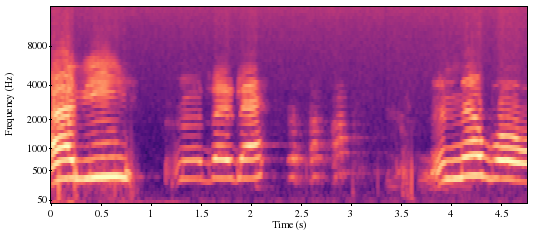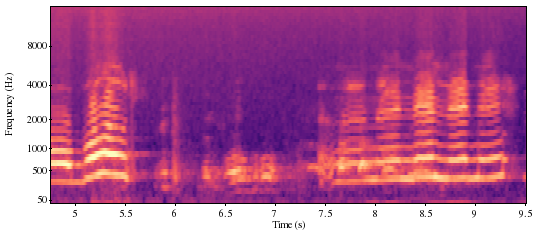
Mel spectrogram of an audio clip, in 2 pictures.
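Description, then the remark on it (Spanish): A baby girl babbles and coos in a series of drawn-out, sing-song vocal bursts separated by short pauses, fairly loud, with no clear words, recorded by her father on a mono Nauta cassette player. “Esta soy yo, no sé hablar todavía. Emito sonidos intencionadamente, pero apenas articulo palabras.”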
